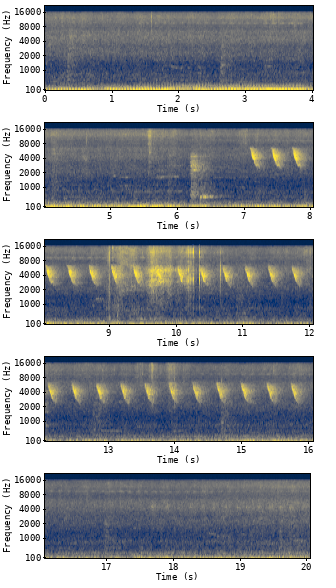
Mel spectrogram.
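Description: A bird calling a fast, even series of about two dozen short descending chirps, about three a second, from about seven to sixteen seconds in, over a steady low rumble.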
